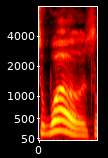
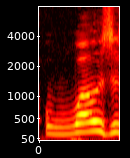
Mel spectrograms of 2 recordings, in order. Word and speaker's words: Woes: and he says it's Woes, like Woes is me.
